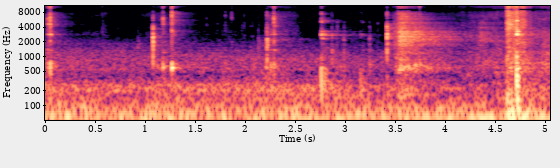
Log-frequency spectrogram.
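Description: Light scattered clicks and taps of a pump oil can and a steel connecting rod being handled over the crankshaft while oil goes onto the journals, with a sharper metallic click near the end.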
